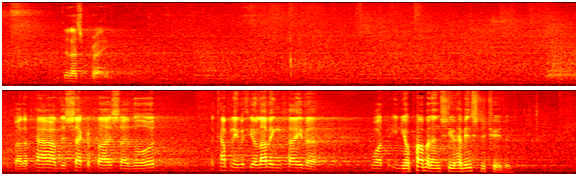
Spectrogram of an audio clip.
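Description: An elderly man speaks slowly through a microphone in a large echoing hall.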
